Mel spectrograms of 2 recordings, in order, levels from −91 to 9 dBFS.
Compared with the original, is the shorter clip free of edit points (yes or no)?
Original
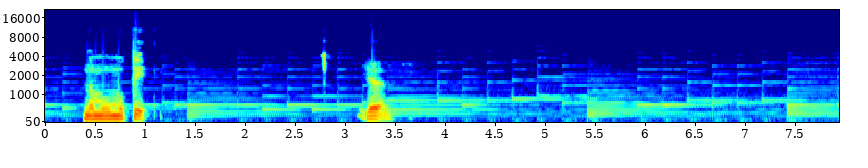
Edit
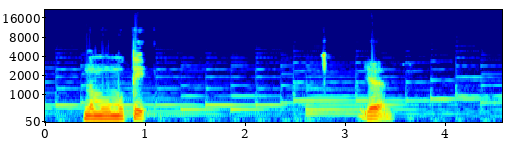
no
